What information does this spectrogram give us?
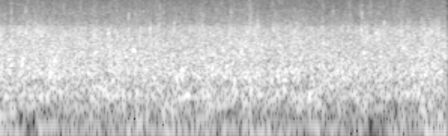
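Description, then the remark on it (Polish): A steady, even murmur of river water flowing along a bank where the banks bend slightly, a soft continuous rushing with no breaks, moderately quiet, with no voices. “A wracając z powrotem nad brzeg rzeki, to tam, gdzie brzegi się lekko załamują, mamy jednolity, również kojący szum.”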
